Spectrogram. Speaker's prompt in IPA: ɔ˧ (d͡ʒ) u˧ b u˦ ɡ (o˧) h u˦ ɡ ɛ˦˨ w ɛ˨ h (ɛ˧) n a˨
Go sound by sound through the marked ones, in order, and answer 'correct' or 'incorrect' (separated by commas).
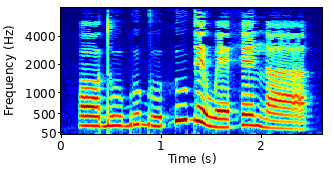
incorrect, incorrect, correct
